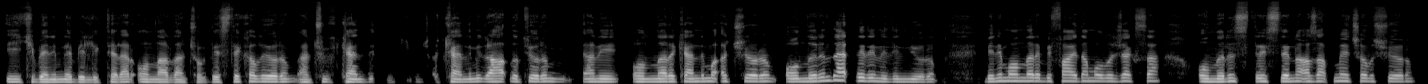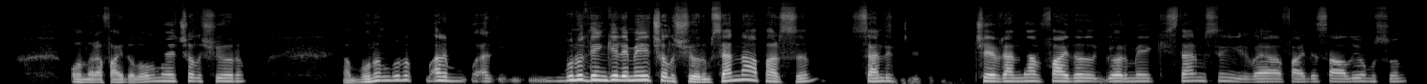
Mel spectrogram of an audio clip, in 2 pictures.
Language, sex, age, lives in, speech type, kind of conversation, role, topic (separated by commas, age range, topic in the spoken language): Turkish, male, 30-34, Germany, conversation, unstructured, none, Stresle başa çıkmak için denediğin yöntemler neler?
